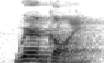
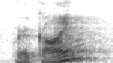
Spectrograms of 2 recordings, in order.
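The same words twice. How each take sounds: First: The pitch contour is neutral and even. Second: The pitch contour is marked and expressive. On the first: "In the first case, we're going, we're going, it's neutral" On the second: "the prosody is different"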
